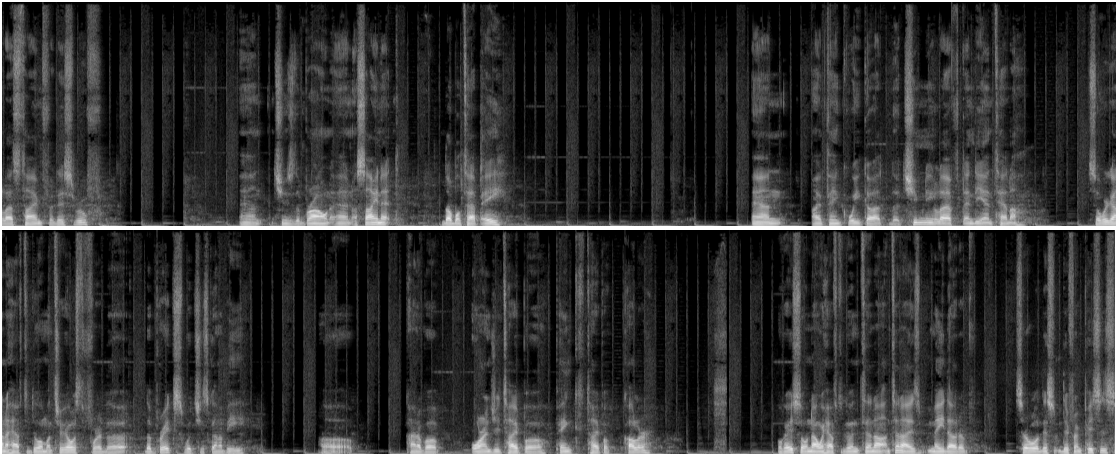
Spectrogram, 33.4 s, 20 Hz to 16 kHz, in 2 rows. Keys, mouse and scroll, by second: 0.5 shift+click, 1.3 middle click, 4.3 click, 5.2 click, 6.8 a, 7.0 a, 8.2-9.3 middle drag, 9.3-9.9 scroll down 3, 9.9-14.2 middle drag, 14.9 middle click, 15.9 scroll up 1, 28.3 middle click, 29.0-32.0 scroll up 1.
